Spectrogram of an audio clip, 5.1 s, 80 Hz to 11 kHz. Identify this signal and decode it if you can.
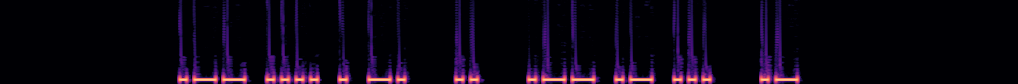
Morse code, heard as a keyed tone, about 33 wpm, 700 Hz. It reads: WHEN I WAS A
